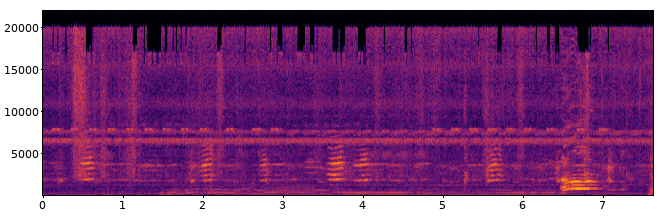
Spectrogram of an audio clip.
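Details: Cats in a fight making low, drawn-out moaning yowls that hold steady and sag in pitch, ending in a sudden louder, higher squall.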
